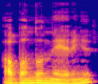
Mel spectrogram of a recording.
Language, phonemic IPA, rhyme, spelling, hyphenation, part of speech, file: Norwegian Bokmål, /abandɔˈneːrɪŋər/, -ər, abandoneringer, ab‧an‧do‧ner‧ing‧er, noun, NB - Pronunciation of Norwegian Bokmål «abandoneringer».ogg
- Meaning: indefinite plural of abandonering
